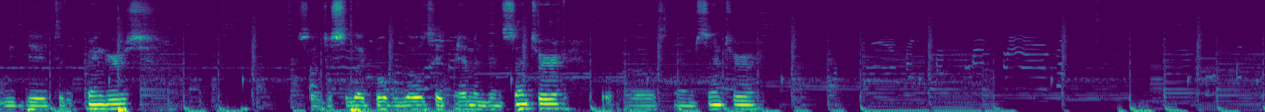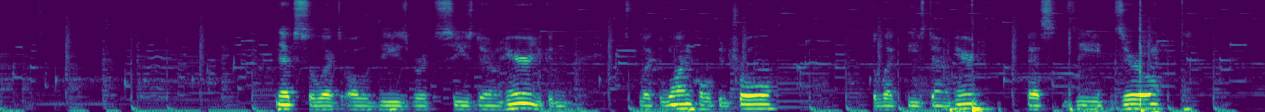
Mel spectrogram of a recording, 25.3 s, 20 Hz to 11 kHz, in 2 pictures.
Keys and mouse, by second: 0.0 shift+click, 0.7 m, 1.8 click, 2.2 shift+click, 3.1 m, 4.6 shift+right click, 5.1-7.8 middle drag, 5.7 m, 7.8 right click, 7.9 shift+middle click, 8.1 right click, 8.3-14.4 middle drag, 8.9 m, 9.5 shift+right click, 9.8 m, 10.1 right click, 10.3 right click, 10.5 m, 10.6 right click, 10.7 right click, 11.0 m, 11.2 right click, 11.4 right click, 11.6 right click, 11.8 right click, 12.1 shift+right click, 12.3 m, 12.6 right click, 12.7 right click, 12.9 m, 14.4 right click, 14.5-15.9 middle drag, 15.9 ctrl+right click, 16.0-17.8 ctrl+middle drag, 17.8 right click, 17.9-20.0 middle drag, 20.0 ctrl+right click, 20.3-25.3 ctrl+middle drag, 21.7 s, 24.0 KP_Enter, 24.0 KP_3.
